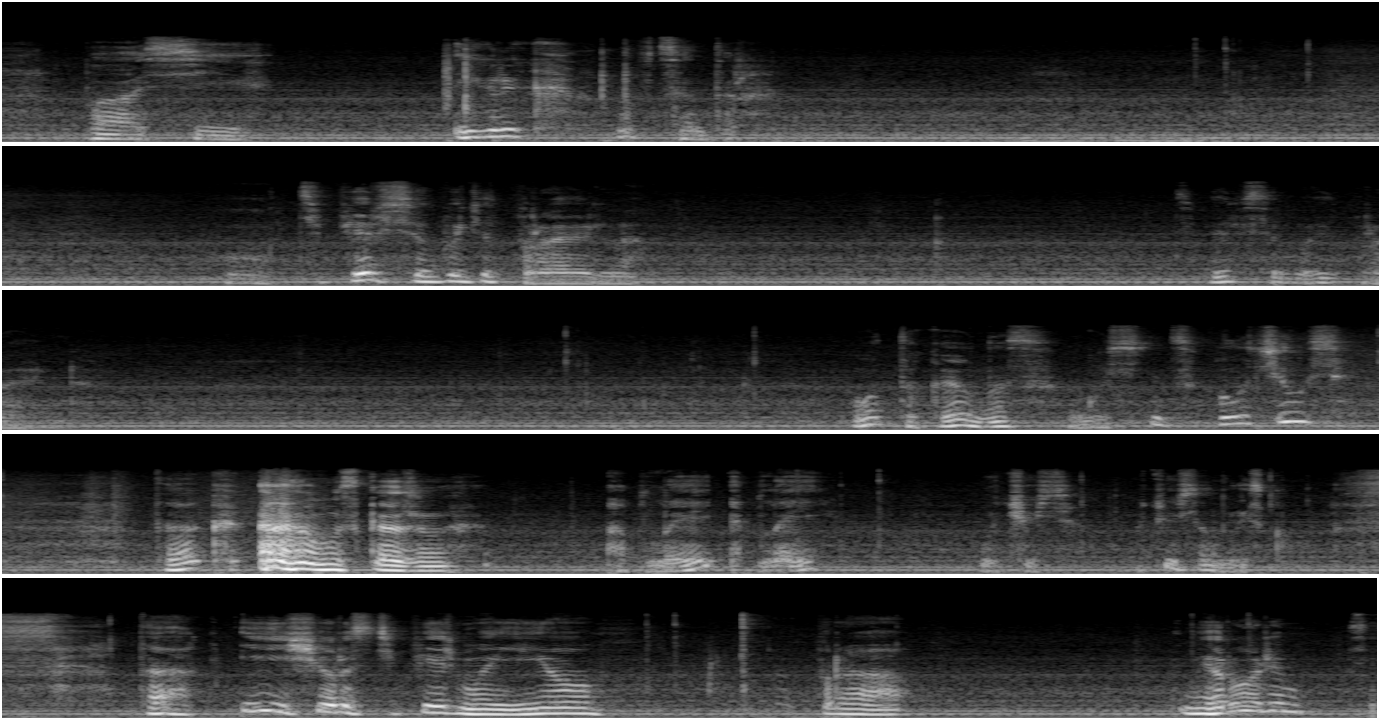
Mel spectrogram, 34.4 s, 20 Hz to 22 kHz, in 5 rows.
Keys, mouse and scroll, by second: 2.2 g, 6.5-9.6 middle drag, 16.9 scroll down 2, 17.5-20.6 middle drag, 24.6 click, 26.1-30.7 middle drag, 30.7-33.8 drag.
